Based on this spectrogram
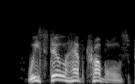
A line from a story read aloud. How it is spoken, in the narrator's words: Parian barked urgently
